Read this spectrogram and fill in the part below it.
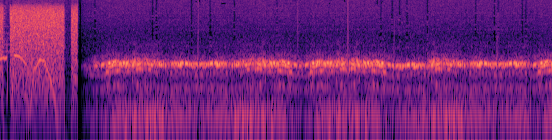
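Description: Wind howls steadily over a stormy sea.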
